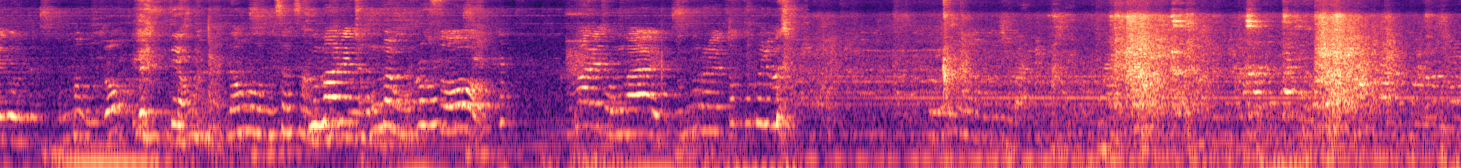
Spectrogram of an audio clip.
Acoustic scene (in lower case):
cafe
